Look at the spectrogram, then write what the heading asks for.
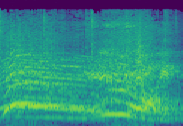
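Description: A loud burst of audience cheering and shouting to vote for which contestant should have got the points, with sustained voiced whoops that rise and fall together for a couple of seconds before fading slightly.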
